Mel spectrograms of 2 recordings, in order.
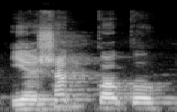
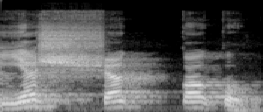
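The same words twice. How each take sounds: First: The sh sound is short, not held. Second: The sh sound is held and pressed. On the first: The speaker calls it wrong. "Jangan kita bacanya yashaqqaqu" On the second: The speaker calls it right. "shinnya kan harus ditekan"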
